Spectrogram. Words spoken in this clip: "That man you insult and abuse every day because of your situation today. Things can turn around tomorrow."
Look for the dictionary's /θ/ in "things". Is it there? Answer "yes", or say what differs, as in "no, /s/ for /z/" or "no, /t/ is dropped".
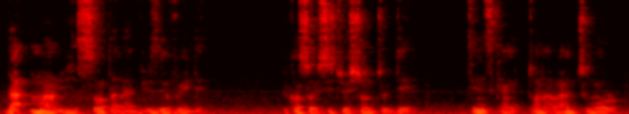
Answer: no, /t/ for /θ/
